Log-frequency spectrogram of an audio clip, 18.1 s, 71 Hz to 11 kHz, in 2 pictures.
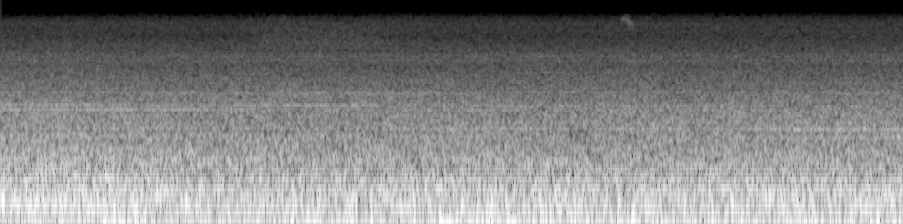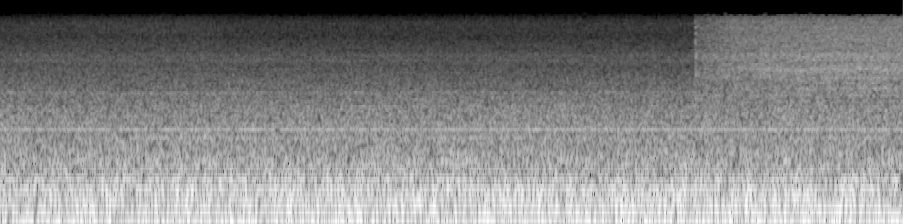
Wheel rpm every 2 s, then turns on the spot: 0, 0, 0, 0, 0, 0, 0, 0, 0.
none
